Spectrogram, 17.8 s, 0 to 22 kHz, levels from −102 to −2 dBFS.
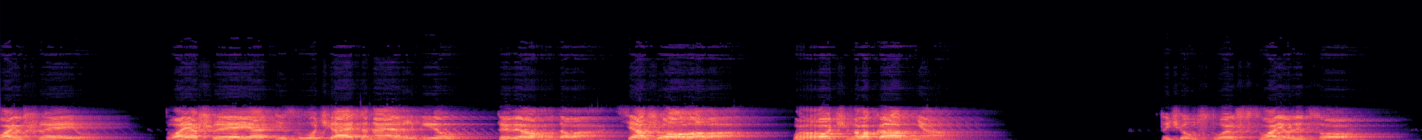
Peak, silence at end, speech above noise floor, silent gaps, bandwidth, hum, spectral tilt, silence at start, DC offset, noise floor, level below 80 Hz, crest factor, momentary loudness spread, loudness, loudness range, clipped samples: -4 dBFS; 0.5 s; 43 dB; 12.71-14.10 s, 14.17-14.22 s, 14.28-14.34 s, 14.40-14.45 s; 5.4 kHz; none; -7 dB/octave; 0 s; under 0.1%; -64 dBFS; -76 dBFS; 18 dB; 16 LU; -21 LUFS; 13 LU; under 0.1%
